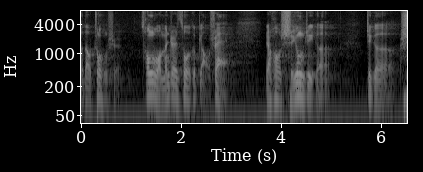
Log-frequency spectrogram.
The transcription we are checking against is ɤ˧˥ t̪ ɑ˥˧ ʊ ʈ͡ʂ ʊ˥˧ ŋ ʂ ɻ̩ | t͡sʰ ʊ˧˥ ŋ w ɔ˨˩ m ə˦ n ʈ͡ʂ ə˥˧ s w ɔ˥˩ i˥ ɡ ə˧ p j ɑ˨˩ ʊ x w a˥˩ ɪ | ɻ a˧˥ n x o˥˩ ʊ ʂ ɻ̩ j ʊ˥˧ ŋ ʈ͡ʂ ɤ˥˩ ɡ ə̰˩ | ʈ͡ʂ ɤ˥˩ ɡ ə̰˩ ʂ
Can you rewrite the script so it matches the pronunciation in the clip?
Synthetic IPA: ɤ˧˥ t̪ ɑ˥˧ ʊ ʈ͡ʂ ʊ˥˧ ŋ ʂ ɻ̩ | t͡sʰ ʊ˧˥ ŋ w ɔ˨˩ m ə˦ n ʈ͡ʂ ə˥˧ t͡s w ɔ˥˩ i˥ ɡ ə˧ p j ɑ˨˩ ʊ ʂ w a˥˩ ɪ | ɻ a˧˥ n x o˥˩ ʊ ʂ ɻ̩ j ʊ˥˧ ŋ ʈ͡ʂ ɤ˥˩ ɡ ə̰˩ | ʈ͡ʂ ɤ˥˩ ɡ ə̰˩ ʂ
